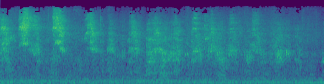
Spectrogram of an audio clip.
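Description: Baby macaque screeching in a rapid series of short, high-pitched cries, several a second, loudest in the first two seconds; distressed, angry crying.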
